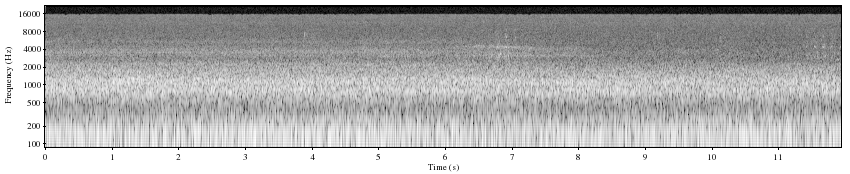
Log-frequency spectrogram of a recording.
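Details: A steady low rumble of distant traffic fills the whole stretch, with no distinct animal calls standing out.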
